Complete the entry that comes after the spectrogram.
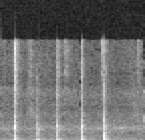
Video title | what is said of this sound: Pains Maisons de A à Z | il est bien cuit vous l'entendez quand ça sonne creux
